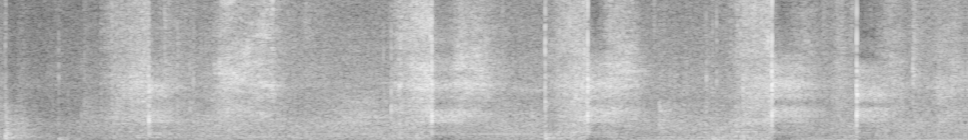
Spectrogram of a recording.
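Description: Kitchen knife slicing a white onion on a wooden cutting board, the blade knocking on the board now and then. A low steady hum comes in about three seconds in.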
